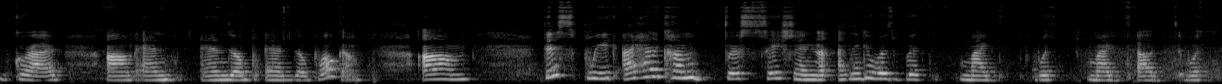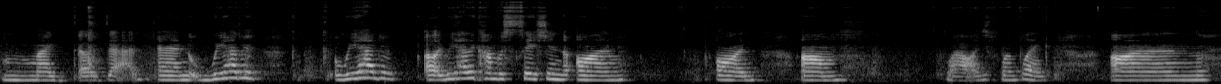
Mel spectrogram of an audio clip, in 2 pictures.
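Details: Adult woman who says she stutters; stuttering.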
